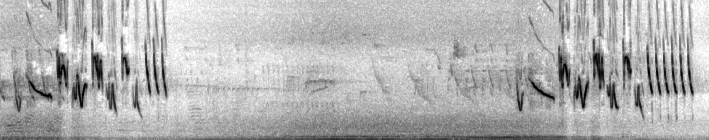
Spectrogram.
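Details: Black-throated canary singing 'gacor' song as clear training material: rapid high chirping phrases with quick trills, a quiet spell carrying a low engine-like hum, then the fast chirping resumes.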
